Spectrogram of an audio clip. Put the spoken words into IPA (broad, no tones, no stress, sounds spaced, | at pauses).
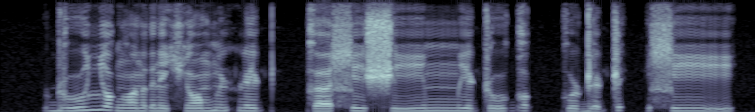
ɖ uː ʎ ɔ ɡ ɔ̃ r ẽ ç ɔ̃ b ĩ ʈ ɳ iː ʈ kː ɐ ɬ i ʃ iː mː iː ʈ u ɡ ɔ kː u ɖ e ʈ | ɬ iː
